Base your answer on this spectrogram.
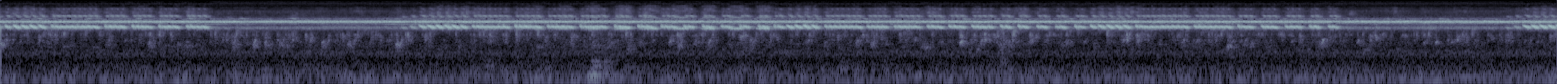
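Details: Autumn insects in a dense chorus: a steady high ringing tone near the top with a pulsed, rapidly trilling band just below, the pulsing pausing briefly and resuming, over faint low background rumble.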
